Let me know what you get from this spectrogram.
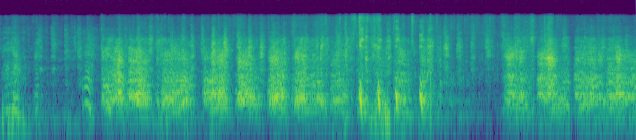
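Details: Jagdterrier puppies at a kennel, heard as bursts of rapid panting and short soft whimpers, with pauses between, and low human voices in the background.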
